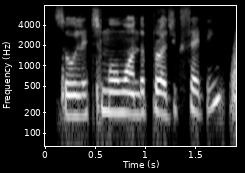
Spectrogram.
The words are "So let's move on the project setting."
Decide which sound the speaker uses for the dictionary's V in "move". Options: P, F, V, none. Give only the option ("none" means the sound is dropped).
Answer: V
